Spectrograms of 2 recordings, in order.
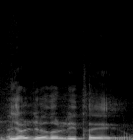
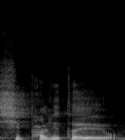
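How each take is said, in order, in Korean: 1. 이 숫자는 예사소리로, 힘을 빼고 부드럽게 발음해요. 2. 이 숫자는 된소리로, 힘을 주어 발음해요.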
